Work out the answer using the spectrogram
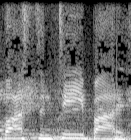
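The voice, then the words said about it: Attempted Boston accent. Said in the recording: “that was your Boston accent right there?”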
